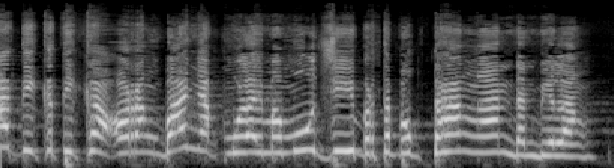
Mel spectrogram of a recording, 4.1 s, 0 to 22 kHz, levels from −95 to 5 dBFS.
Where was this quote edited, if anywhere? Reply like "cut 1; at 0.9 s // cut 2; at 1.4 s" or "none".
none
